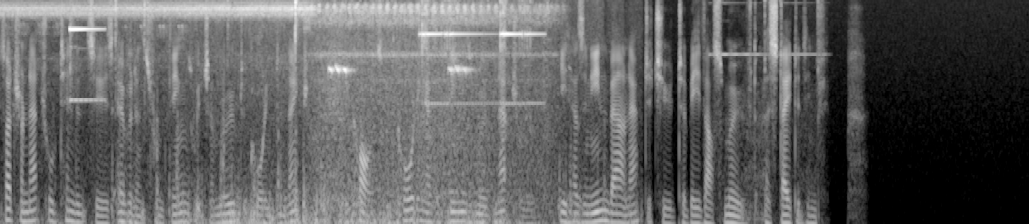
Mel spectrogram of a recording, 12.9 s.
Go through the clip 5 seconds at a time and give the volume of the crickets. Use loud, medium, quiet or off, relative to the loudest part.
loud, loud, off.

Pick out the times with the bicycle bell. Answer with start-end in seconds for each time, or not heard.
0.8-1.4, 5.0-6.8, 8.8-10.4.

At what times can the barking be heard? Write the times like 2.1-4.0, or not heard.
not heard.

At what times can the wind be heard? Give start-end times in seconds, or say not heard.
0.0-8.1.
